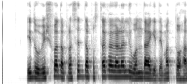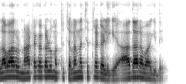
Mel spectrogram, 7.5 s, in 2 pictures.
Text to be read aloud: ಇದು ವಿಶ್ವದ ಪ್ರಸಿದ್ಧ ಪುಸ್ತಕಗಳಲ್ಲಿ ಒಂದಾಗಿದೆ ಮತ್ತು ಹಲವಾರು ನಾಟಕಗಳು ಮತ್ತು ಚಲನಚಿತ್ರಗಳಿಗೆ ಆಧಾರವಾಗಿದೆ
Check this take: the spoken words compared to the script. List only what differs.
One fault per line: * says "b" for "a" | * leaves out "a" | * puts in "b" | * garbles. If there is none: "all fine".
all fine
